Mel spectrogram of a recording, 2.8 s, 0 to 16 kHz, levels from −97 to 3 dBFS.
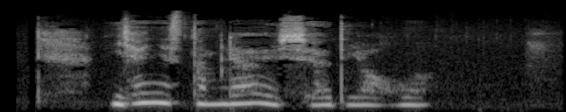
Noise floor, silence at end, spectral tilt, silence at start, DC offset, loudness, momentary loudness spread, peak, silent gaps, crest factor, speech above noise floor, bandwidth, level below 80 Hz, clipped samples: -59 dBFS; 0.1 s; 0 dB/octave; 0.2 s; under 0.1%; -30 LUFS; 17 LU; -12 dBFS; none; 22 dB; 27 dB; 11.5 kHz; -86 dBFS; under 0.1%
